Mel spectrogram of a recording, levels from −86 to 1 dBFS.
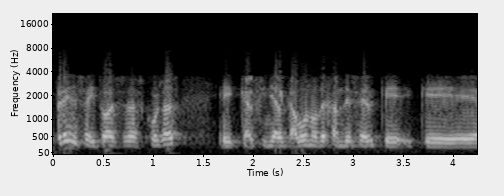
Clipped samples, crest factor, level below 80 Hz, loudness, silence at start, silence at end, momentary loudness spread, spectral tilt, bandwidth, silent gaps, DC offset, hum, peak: under 0.1%; 12 dB; -74 dBFS; -28 LUFS; 0 s; 0 s; 6 LU; -5.5 dB/octave; 6.4 kHz; none; under 0.1%; none; -16 dBFS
